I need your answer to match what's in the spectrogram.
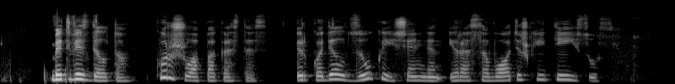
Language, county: Lithuanian, Vilnius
